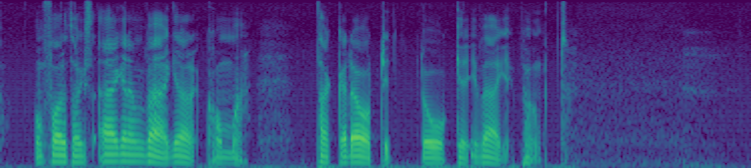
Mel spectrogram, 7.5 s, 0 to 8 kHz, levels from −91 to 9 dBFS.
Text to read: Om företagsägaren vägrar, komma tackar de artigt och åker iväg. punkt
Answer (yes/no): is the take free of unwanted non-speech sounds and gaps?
yes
